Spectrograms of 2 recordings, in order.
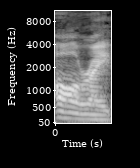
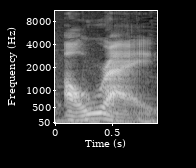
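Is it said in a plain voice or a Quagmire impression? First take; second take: plain; Quagmire. First: It is said in a plain voice. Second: It is said like Quagmire's voice.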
